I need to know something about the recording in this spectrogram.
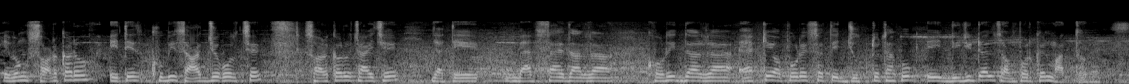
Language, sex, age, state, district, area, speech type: Bengali, male, 18-30, West Bengal, Paschim Bardhaman, rural, spontaneous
